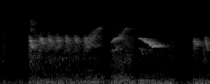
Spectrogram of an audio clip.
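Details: Caged white-rumped shama at a breeding farm, newly placed in its breeding cage, giving a quick run of high clear whistles: a wavering held note, a rising slur, a falling slur, then another held whistle.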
